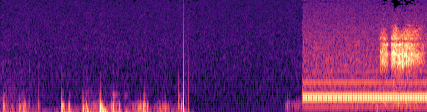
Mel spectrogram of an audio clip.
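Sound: telephone dialing tones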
